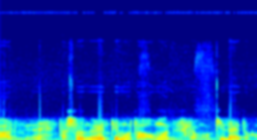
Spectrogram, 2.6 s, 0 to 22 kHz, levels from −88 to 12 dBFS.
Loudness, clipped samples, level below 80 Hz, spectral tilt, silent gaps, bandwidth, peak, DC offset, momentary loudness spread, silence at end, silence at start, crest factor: -24 LUFS; under 0.1%; -52 dBFS; -6.5 dB/octave; none; over 20 kHz; -10 dBFS; under 0.1%; 8 LU; 0 s; 0 s; 14 dB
